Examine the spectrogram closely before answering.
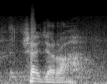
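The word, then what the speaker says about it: شجرة: Shajara. You pronounce the last one as ha. Shajara.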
